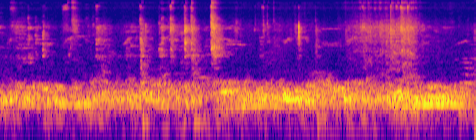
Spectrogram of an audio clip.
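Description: Young white racer pigeons coo in a low, soft, continuous murmur close by, with a few faint chirps layered over it and no speech.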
